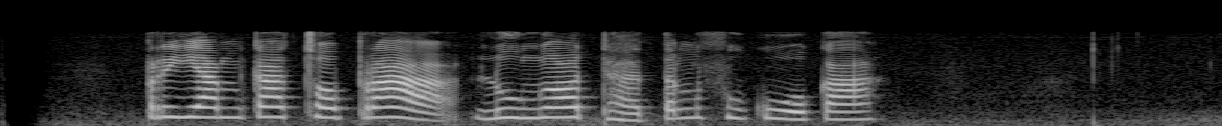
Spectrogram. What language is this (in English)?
Javanese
